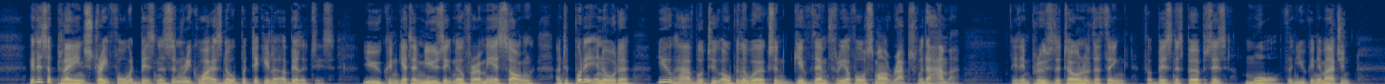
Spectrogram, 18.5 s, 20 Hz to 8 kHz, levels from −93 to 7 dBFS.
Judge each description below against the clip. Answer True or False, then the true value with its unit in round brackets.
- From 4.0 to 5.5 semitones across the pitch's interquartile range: True (4.3 semitones)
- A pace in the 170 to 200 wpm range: True (195 wpm)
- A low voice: True (120 Hz)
